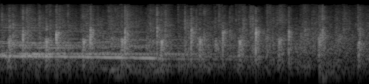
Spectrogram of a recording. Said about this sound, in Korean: 다시 한번 큰 박수 부탁드립니다.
